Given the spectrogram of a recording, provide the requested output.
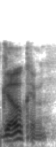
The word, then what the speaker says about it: Goeken: Because it rhymes with Goeken.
